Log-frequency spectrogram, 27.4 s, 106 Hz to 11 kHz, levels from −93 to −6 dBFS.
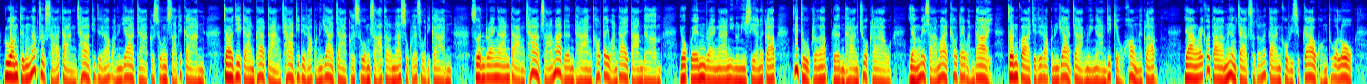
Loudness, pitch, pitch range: -23 LUFS, 135 Hz, 125-150 Hz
